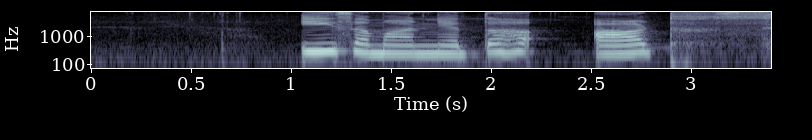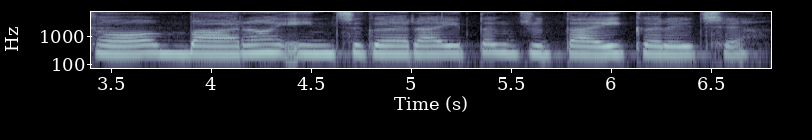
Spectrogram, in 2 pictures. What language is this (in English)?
Maithili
